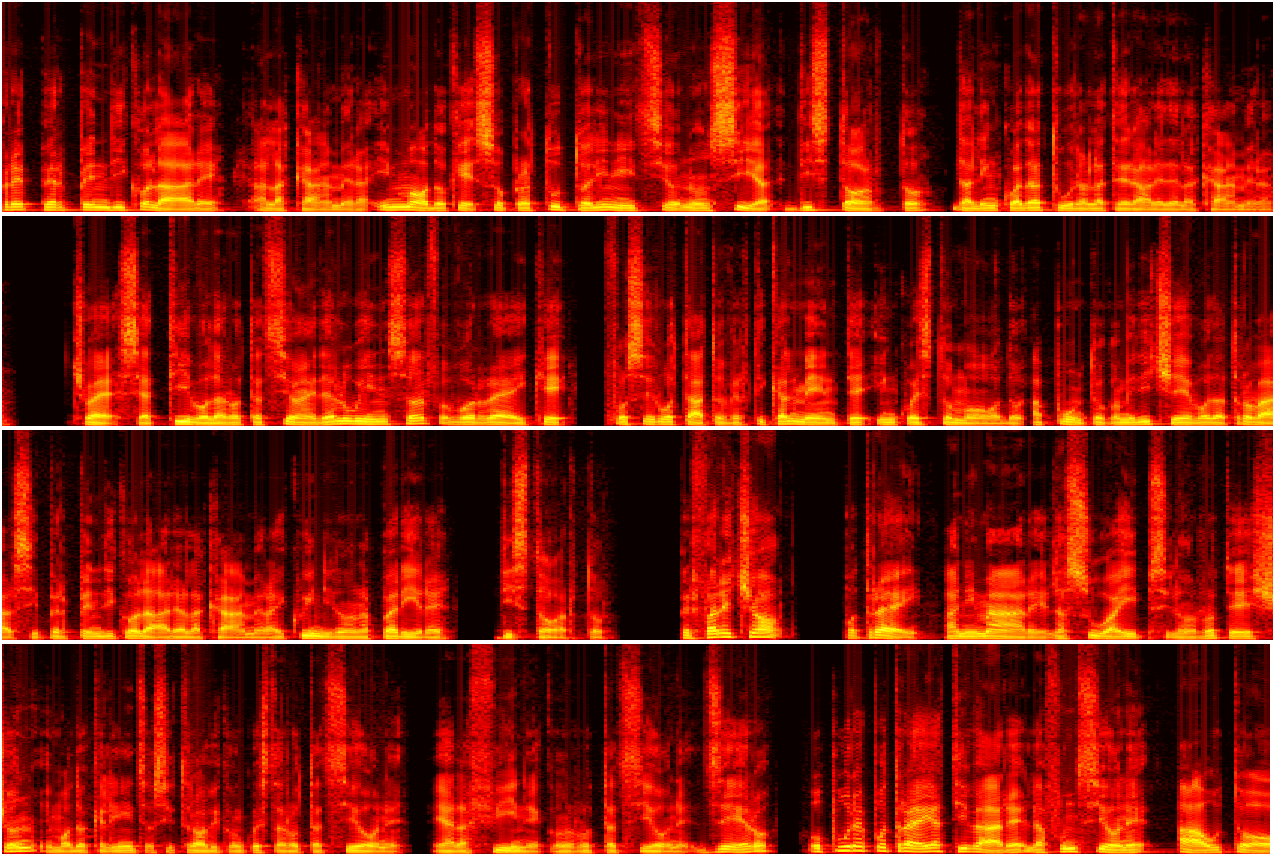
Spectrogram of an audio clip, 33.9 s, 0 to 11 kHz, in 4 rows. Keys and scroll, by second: 9.9 r.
